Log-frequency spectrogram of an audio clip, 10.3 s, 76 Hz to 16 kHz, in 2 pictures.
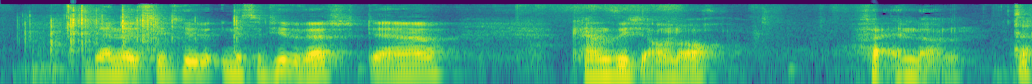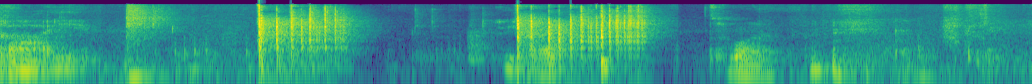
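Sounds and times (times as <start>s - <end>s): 
six-sided dice rolling on a table: 0.1s - 1.3s, 5.8s - 8.6s
speech: 0.5s - 3.7s, 4.3s - 5.7s, 7.7s - 8.2s, 8.8s - 9.9s.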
